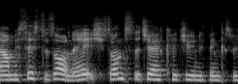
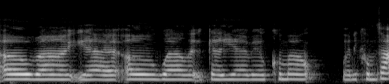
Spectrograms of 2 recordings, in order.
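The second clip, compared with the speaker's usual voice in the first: mock bored, uninterested tone; 4 dB louder than usual. Retelling the sister's reply when the speaker gets excited: imitating sister sounding bored. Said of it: "she's like".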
